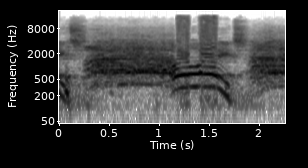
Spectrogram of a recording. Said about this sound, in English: before we get started with our very serious questions, do you want to just lead the crowd in an OHIO real quick? All right, here we go. OHIO!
